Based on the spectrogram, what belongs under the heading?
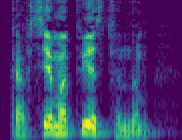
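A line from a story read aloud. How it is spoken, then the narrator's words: Gloomy. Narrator (Russian): мрачно сказал Филипп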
